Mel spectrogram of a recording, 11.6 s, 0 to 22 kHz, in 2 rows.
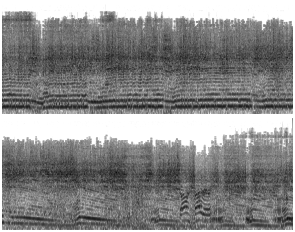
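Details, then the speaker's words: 2001 Honda CR125 two-stroke after rebuilt top end and main jet changed from 380 to 370, full throttle: crisp wail revs out cleanly and stays consistent with no top-end breakup; carburetion healthy. "So, when you gun it full throttle, you can watch in the GoPro footage, it actually revs out all the way and stays consistent throughout."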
